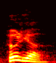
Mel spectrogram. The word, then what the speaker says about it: julio: You don't pronounce the J. Julio, agosto, septiembre, octubre, noviembre, diciembre.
